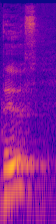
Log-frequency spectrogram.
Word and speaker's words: Boothe: So Zach Booth. Spell it.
